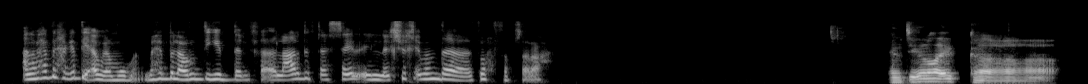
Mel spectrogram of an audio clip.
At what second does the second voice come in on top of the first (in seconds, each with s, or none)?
none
